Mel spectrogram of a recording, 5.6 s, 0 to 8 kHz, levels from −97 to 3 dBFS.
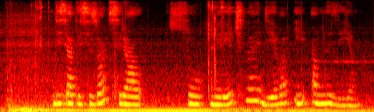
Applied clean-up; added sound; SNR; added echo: none; Rattle / Engine starting / Car; 2 dB; reverberation time 0.3 s.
